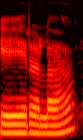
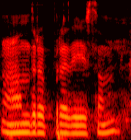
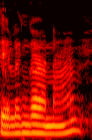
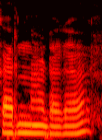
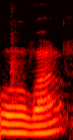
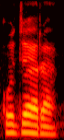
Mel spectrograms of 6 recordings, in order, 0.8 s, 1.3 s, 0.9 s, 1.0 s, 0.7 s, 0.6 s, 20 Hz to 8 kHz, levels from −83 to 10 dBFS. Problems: low volume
